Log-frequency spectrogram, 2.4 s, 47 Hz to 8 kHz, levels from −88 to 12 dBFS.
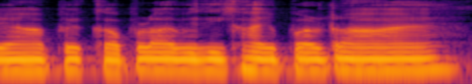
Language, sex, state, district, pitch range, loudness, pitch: Hindi, male, Jharkhand, Deoghar, 105-110 Hz, -13 LUFS, 110 Hz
